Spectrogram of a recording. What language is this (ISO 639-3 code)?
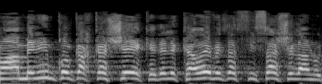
heb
